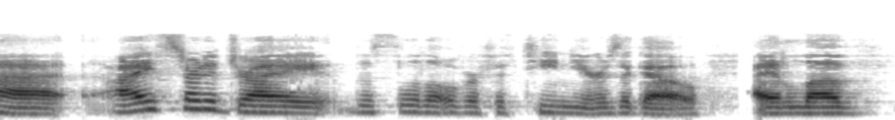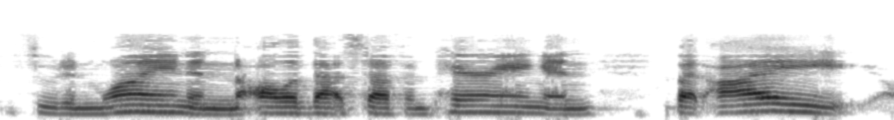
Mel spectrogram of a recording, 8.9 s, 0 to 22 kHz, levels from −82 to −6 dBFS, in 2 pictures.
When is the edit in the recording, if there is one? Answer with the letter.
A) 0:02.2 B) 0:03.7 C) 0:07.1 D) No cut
B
